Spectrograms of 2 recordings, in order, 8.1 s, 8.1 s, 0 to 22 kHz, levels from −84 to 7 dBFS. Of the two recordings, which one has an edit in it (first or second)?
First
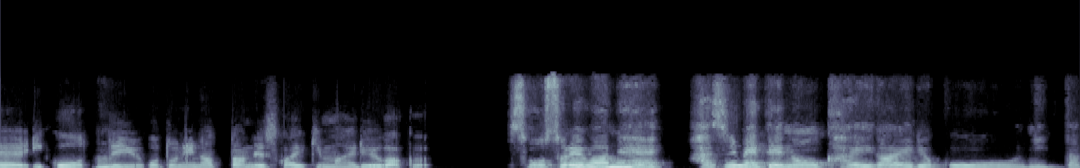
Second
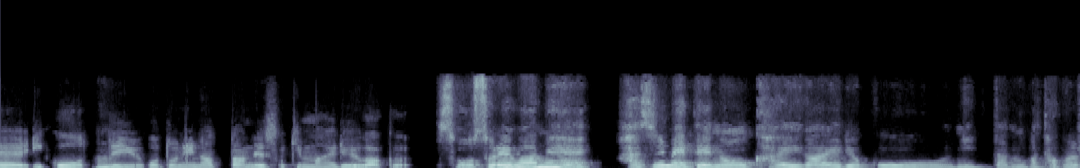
second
